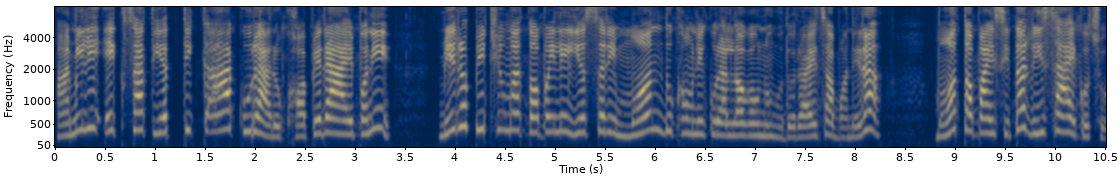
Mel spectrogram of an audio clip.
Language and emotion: Nepali, angry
